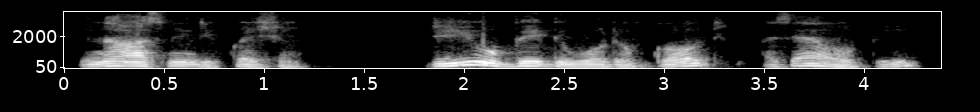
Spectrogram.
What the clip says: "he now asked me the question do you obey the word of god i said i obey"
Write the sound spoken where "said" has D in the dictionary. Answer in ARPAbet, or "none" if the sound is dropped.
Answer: none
